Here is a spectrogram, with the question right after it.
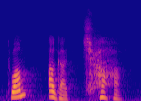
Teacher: Again, the attention drawn on the visarga, the aspirated sound.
